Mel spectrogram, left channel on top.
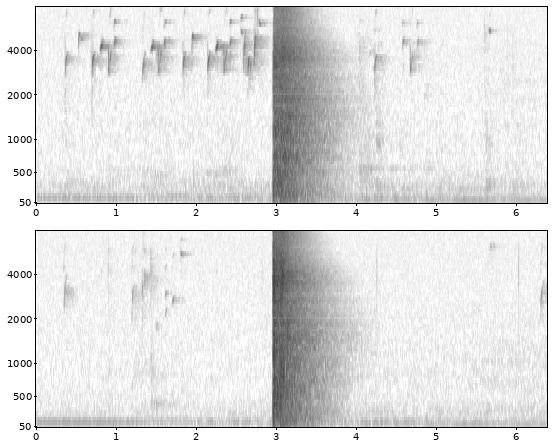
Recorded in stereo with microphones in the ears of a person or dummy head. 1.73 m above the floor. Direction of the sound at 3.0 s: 55° right (ahead or behind).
